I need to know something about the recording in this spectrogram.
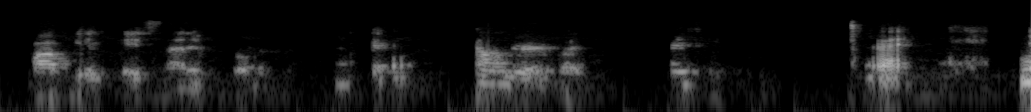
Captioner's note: audio drops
